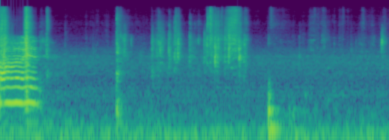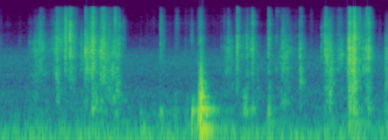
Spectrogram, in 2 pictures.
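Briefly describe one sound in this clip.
Plastic card wrappers crinkle and rustle between gloved hands.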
